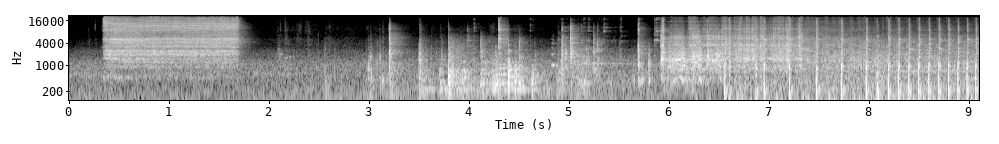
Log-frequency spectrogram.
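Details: Old lawn mower being revived, first start after carburetor rebuilt, with the bowl needing to fill with fuel: long cranking with scattered sputters, then catches and settles into quick even firing; fired, but not right up, so slow to start.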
